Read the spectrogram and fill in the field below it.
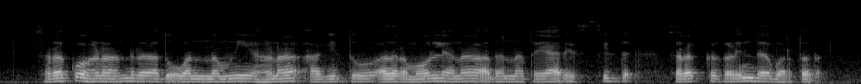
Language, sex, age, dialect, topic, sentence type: Kannada, male, 60-100, Dharwad Kannada, banking, statement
